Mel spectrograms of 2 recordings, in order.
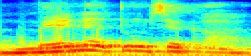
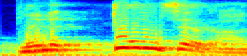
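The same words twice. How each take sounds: First: The stress falls on the word मैंने. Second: The stress falls on the word तुमसे. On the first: I was the one who said it, not someone else. The speaker calls it wrong. "अगर मैंने पे मैंने तुमसे कहा" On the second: It was you, and nobody else, who was told. The speaker calls it right. "मुझे तुमसे तुमसे वहां पे वजन देना है"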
